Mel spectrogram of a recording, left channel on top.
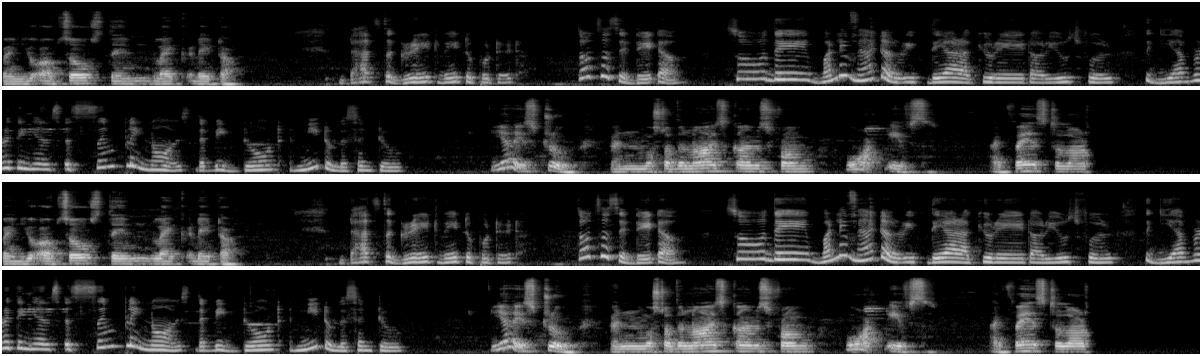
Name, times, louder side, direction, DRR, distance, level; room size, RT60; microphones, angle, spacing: voice 1, 0.0-2.4 14.4-14.6 16.9-20.1 20.4-21.3 21.9-22.8, right 2 dB, 90° right, 0.9 m, -19 dB
voice 2, 3.1-5.2 5.8-6.8 7.3-11.2 11.4-16.0, right 2 dB, 25° right, 0.5 m, -22 dB
3.3 x 2.4 x 2.9 m
head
